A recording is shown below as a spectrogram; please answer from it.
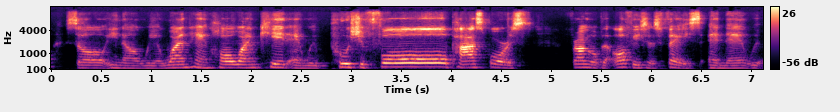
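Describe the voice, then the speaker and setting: With a Taiwanese accent, a woman talks at a fairly slow pace, her fairly low pitch carrying ordinary pitch variation. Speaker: sales and marketing coach. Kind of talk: interview. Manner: halting, many fillers.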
